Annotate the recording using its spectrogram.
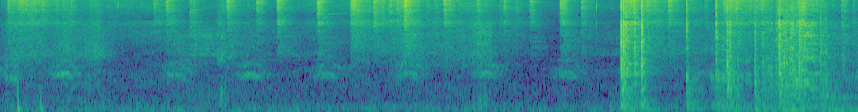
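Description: A bird calling in a quick, even series of short calls, about four a second, which stop a little before the end. Then comes a loud rustling crunch.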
